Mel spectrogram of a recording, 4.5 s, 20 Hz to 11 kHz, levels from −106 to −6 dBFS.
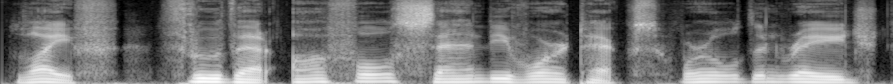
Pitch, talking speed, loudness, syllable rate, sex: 110 Hz, 120 wpm, -16 LUFS, 3.3 syllables/s, male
